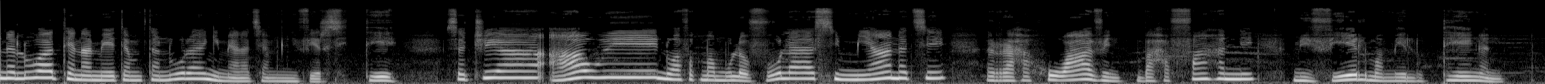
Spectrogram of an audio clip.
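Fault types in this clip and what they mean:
No technical faults can be heard anywhere in this speech recording; the signal stays steady and continuous throughout.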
